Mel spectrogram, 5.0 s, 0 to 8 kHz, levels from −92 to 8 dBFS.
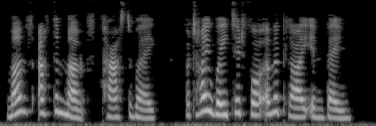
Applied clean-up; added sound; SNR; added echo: none; none; none; none.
